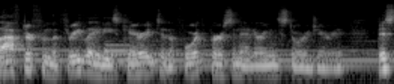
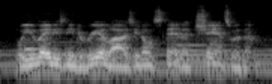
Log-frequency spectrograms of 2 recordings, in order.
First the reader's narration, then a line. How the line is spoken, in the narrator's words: Vincent blandly stated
